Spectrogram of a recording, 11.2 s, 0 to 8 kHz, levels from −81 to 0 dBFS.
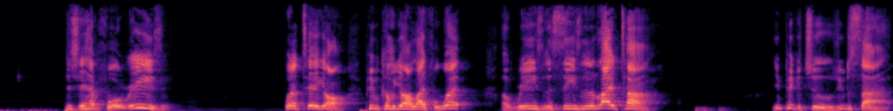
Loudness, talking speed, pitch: -21 LUFS, 155 wpm, 170 Hz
